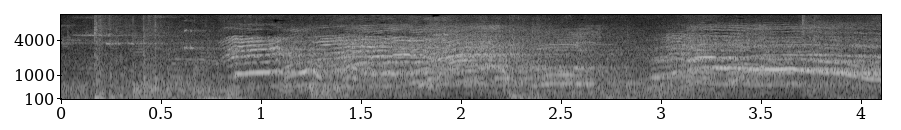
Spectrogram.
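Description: A couple of dull thuds of a volleyball being played, then from about a second in several women's voices shouting and cheering together in a large sports hall, as players celebrate a won point.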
